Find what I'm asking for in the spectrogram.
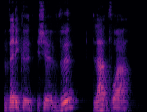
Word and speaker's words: voir: To see in French is voir, voir. – Voir. – That's spelled V-O-I-R, voir.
